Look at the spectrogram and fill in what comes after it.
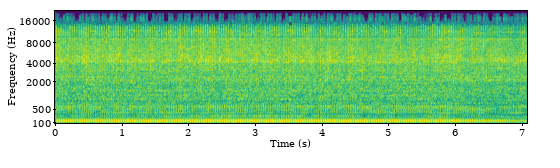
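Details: Troy-Bilt 24-inch snowblower, small single-cylinder engine, after tune-up with new spark plug, oil change, timing check and carburetor clean; steady even beat with no misses or knocks at low and high idle, purrs like a kitten; normal running.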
